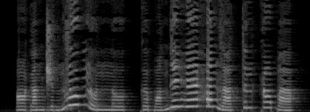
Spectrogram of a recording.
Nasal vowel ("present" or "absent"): absent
